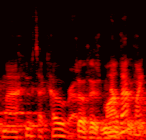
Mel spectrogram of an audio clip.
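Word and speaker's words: Mahoutokoro: For instance, the Japanese school is called Mahuta Koro. Now that might not sound right to you, but that is the pronunciation guide given on the website.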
